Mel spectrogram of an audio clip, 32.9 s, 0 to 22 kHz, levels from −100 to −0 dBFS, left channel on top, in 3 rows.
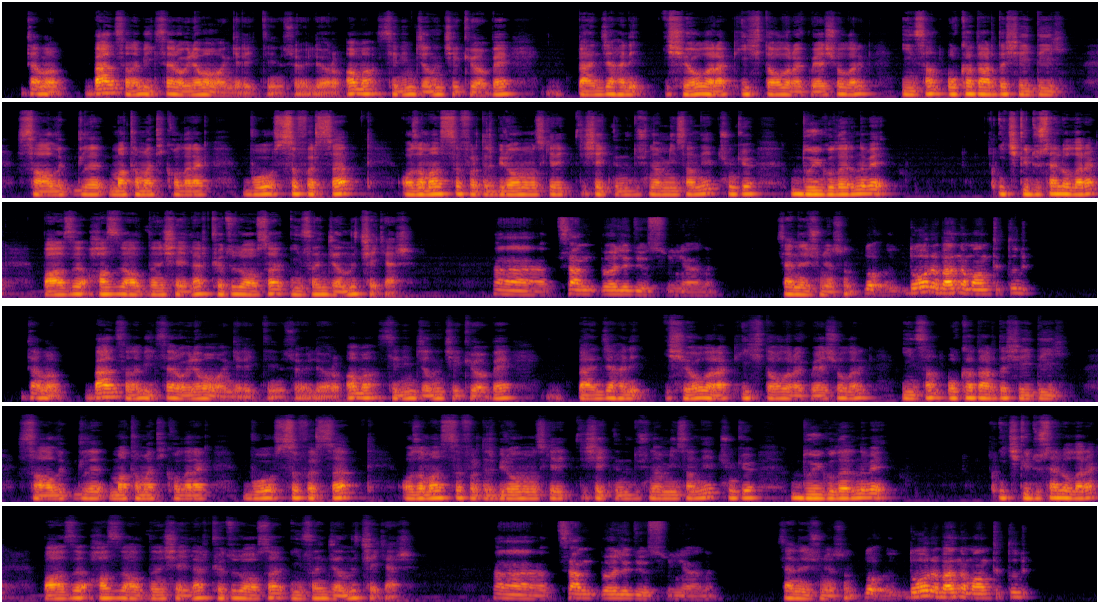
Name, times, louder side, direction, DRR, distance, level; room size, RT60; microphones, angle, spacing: voice 1, 0.2-5.2 5.8-8.7 9.0-10.6 11.1-13.0 13.4-14.5 15.0-19.8 20.8-21.9 22.3-26.0 29.7-30.5, left 2 dB, 55° left, 0.9 m, -32 dB
voice 2, 26.8-29.0 30.5-32.1, left 2 dB, 5° left, 0.7 m, -32 dB
4.6 x 2.2 x 3.1 m
head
